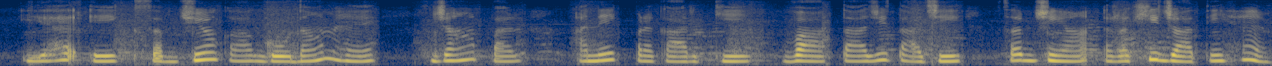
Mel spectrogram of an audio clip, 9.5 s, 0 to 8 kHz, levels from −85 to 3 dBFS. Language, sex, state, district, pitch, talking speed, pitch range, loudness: Hindi, female, Bihar, Bhagalpur, 245 Hz, 105 wpm, 235-270 Hz, -19 LUFS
